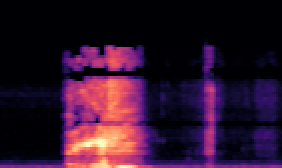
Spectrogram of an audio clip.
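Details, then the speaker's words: Person sick with an illness and exposed to dust, after holding sneezes in: one loud, explosive sneeze with a sharp hissing burst, then a faint sniff; start of a sneezing fit. "the dust on top of being sick got to me but I couldn't like let it out in front of her because mental block so I was kind of just rubbing up my face and holding it holding it on oh God I'm gonna sneeze"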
